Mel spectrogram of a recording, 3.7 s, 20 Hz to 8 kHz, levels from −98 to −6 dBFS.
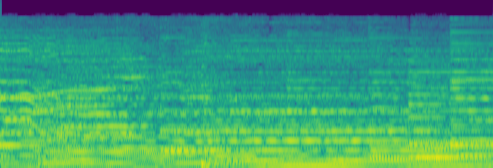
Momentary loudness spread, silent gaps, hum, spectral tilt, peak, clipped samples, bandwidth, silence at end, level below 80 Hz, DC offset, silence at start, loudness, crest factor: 4 LU; none; none; -9 dB/octave; -2 dBFS; under 0.1%; 6 kHz; 0 s; -28 dBFS; under 0.1%; 0 s; -17 LUFS; 14 dB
